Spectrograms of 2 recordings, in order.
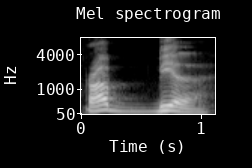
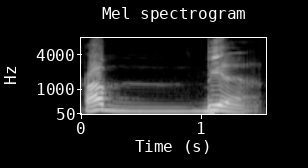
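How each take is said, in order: First: Rabbil with b pressed just briefly; a short firm press on b in Rabbil; moderate tasydid. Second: Very slow Rabbil, b blocked too long; overdone tasydid. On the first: Teacher shows right amount, Rabbil briefly pressed. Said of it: "Yang penting kena penekanannya". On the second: Teacher shows overdoing, Rabbil pressed too long. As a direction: exaggerate the closure on b in Rabbil. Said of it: "Tapi jangan berlebihan". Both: Shown as a demonstration.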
